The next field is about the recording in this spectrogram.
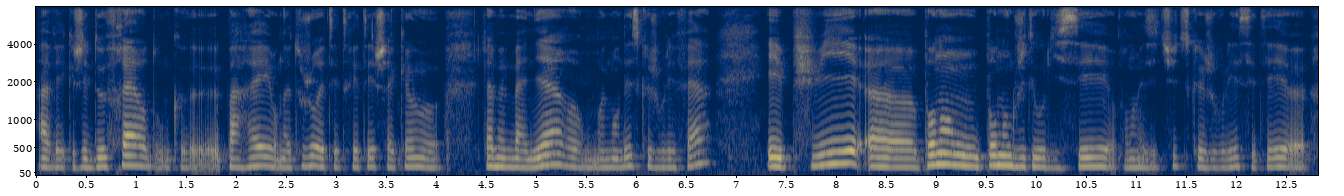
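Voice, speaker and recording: A woman talks at a moderate pace with a very deep, low pitch. Her tone is dark and mellow, and her intonation stays fairly even. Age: 30s. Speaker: author coach, digital nomad. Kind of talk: interview. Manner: hesitant, many fillers.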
